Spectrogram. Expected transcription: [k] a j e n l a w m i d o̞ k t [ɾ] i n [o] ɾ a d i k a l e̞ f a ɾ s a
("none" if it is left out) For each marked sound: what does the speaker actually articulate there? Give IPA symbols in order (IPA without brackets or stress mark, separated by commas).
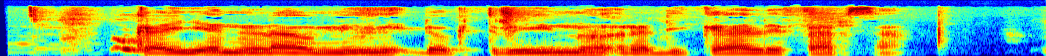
k, ɾ, o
